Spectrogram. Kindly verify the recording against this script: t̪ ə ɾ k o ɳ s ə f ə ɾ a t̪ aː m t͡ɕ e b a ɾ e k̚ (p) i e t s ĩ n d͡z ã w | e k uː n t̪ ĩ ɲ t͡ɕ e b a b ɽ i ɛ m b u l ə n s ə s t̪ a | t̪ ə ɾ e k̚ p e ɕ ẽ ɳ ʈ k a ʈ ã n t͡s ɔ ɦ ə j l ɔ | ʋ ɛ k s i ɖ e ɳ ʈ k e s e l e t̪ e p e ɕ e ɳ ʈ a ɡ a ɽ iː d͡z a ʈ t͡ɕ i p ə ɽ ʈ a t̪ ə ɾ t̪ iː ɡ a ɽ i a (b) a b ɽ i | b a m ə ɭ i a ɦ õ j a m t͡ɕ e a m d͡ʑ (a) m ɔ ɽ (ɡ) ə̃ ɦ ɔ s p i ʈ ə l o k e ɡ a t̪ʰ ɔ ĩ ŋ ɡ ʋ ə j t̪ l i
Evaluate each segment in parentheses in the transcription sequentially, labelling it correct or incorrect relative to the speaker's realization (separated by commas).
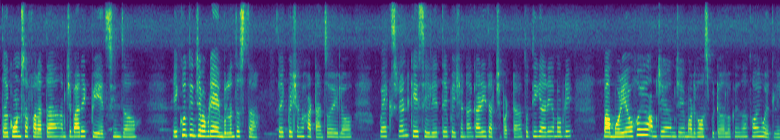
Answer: correct, correct, incorrect, correct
